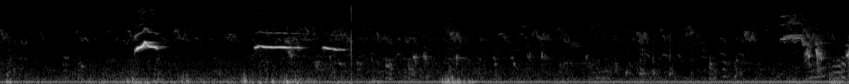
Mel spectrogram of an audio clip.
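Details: Red-winged tinamou at the start of a new season: a sharp upslurred whistle, then a longer steady whistled note and a brief shorter one, over a constant low hum and faint rustling.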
